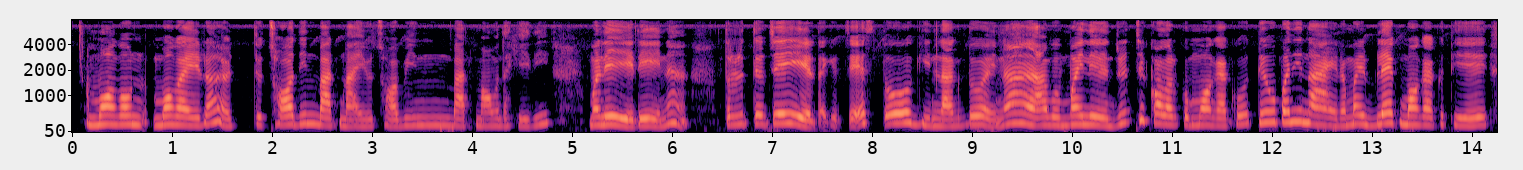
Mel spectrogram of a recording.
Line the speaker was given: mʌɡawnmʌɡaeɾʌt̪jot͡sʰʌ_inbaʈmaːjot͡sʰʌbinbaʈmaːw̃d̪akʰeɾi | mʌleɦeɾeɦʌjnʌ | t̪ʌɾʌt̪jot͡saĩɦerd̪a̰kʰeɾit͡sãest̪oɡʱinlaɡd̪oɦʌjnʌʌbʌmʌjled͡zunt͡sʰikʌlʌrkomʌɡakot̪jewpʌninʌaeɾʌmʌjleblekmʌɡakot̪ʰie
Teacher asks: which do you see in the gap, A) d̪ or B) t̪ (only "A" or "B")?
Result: A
